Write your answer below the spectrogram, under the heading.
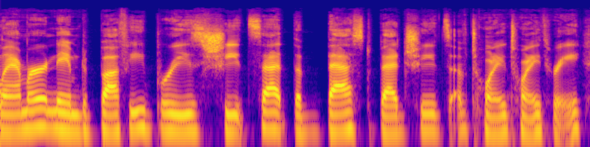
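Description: An animated woman with an American accent at a fairly quick pace, in a dry, close sound with no echo and a very clean recording against a silent background. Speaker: podcast host. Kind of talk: casual chat.

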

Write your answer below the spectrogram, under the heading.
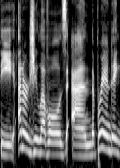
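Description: At a moderate pace, a woman with an unremarkable speaking voice speaks at medium pitch with lively intonation, recorded very cleanly against a silent background. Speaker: podcast co-host. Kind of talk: casual chat.

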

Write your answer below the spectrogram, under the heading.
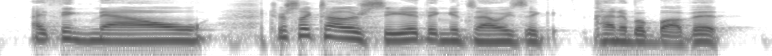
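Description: Recorded very cleanly against a silent background, a woman with an American accent talks at a very fast pace, with fairly low pitch and vocal fry. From New Jersey. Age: 30s. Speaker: TV assistant and podcast host. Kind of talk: casual chat.

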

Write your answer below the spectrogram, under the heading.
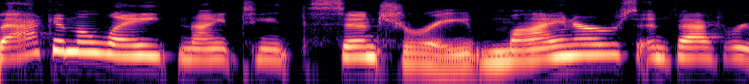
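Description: A woman speaks in a Southern US accent with an animated, upbeat tone, the sound dry and close with no echo. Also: quiet background. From US South. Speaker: podcast host and personal stylist. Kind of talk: casual solo podcast monologue. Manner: animated, upbeat, chatty.

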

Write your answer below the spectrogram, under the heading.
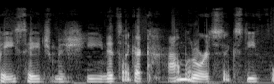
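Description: Reading aloud in a natural voice, with lively intonation

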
